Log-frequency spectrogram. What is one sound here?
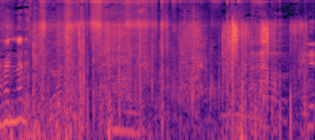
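Footsteps crunch on sandy ground.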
